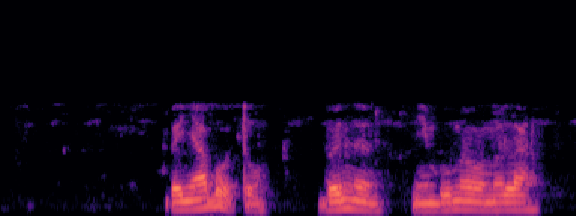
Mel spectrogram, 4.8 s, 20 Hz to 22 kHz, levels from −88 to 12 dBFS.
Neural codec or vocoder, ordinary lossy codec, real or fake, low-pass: none; AAC, 24 kbps; real; 3.6 kHz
